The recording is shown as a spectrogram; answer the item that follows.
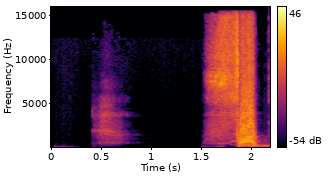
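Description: A mostly quiet pause in a lecturer's narration. There is a faint breath about half a second in, then an audible intake of breath that leads straight into speech at the very end.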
